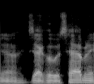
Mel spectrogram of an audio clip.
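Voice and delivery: normal talking voice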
